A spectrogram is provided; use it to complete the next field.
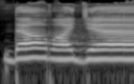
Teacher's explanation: Maka apabila kita berhenti, jimnya ini boleh dibaca panjang 2, 4 atau 6 harokat, tapi harus sama atau konsisten dalam satu kali membaca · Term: mad arid li sukun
